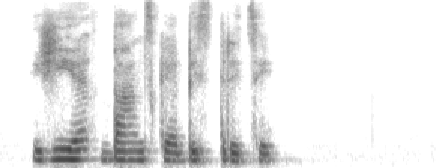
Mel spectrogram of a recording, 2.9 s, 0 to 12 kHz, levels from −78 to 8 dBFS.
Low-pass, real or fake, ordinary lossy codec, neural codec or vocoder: 10.8 kHz; real; Opus, 16 kbps; none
